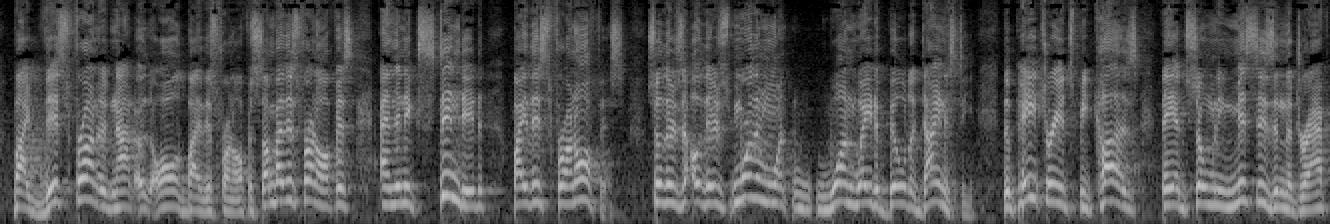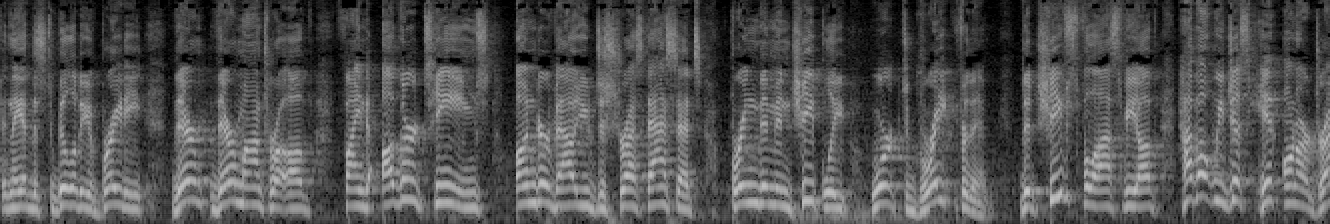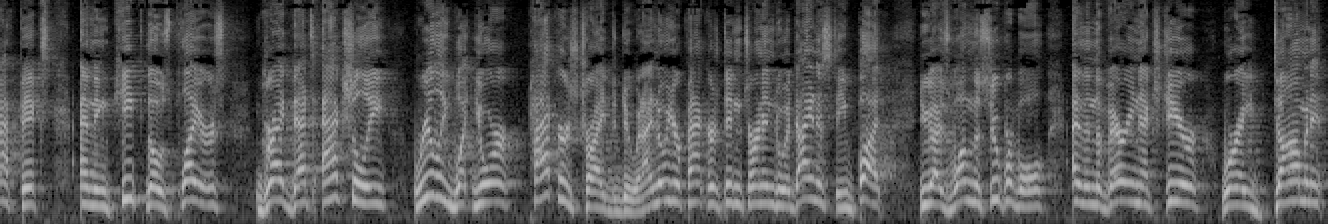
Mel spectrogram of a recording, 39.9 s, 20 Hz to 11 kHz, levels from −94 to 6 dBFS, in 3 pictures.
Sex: male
